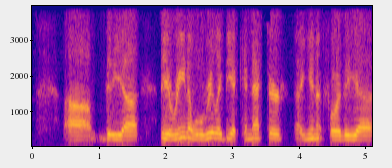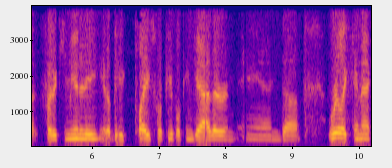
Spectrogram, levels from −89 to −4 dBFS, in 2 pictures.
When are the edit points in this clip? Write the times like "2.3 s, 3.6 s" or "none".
none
